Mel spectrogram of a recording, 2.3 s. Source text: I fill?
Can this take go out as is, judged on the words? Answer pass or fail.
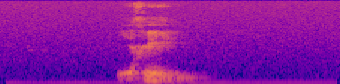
pass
